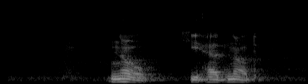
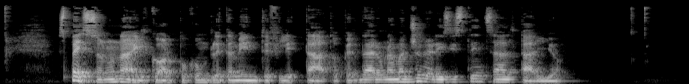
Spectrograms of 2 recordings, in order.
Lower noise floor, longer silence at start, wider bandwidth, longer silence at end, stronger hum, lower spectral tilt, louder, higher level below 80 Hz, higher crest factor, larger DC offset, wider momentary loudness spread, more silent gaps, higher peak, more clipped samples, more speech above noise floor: about the same, -67 dBFS vs -69 dBFS; first, 0.6 s vs 0.05 s; second, 13.5 kHz vs 16.5 kHz; about the same, 0.4 s vs 0.4 s; neither; first, -6.5 dB/octave vs -4 dB/octave; second, -39 LUFS vs -20 LUFS; second, -88 dBFS vs -54 dBFS; about the same, 18 dB vs 20 dB; neither; second, 15 LU vs 20 LU; neither; second, -24 dBFS vs 0 dBFS; neither; second, 29 dB vs 49 dB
